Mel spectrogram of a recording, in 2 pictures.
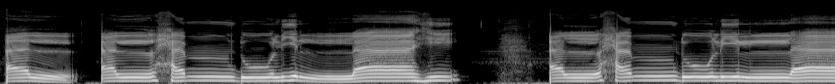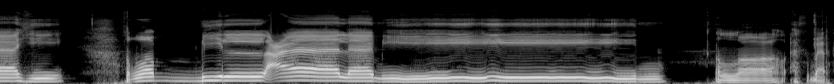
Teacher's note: hanya tepi atau samping lidah bagian depan yang kanan dan depan yang kiri keduanya menyusur sampai ke ujung lidah disentuhkan ke langit-langit depan kita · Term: huruf lam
